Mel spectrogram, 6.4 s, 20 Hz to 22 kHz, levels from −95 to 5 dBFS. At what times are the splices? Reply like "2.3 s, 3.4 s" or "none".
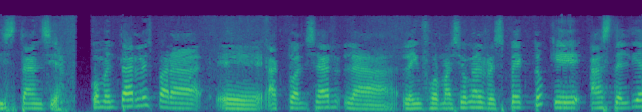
0.9 s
